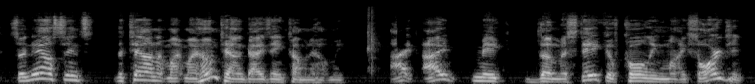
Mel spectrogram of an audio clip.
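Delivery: normal talking voice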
